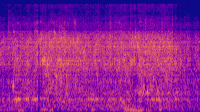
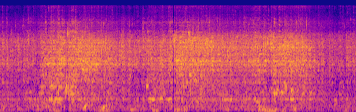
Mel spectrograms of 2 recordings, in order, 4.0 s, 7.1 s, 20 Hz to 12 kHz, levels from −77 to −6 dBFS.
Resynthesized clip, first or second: first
